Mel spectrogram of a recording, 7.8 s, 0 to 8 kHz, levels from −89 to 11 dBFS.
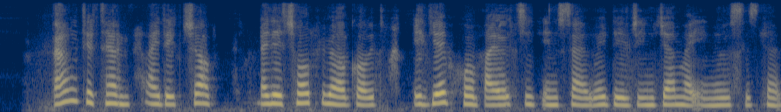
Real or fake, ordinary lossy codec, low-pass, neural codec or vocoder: fake; none; 7.2 kHz; codec, 16 kHz in and 24 kHz out, 0.8 kbps, FocalCodec, streaming, 65536 codes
